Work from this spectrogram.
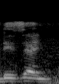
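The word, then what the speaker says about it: design: এর উচ্চারণ হবে আইন এক্ষেত্রে জি এর উচ্চারণ অনুচ্চারিত থাকবে যেমন ডি এস আই জি এন ডিজাইন আর এস আই জি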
